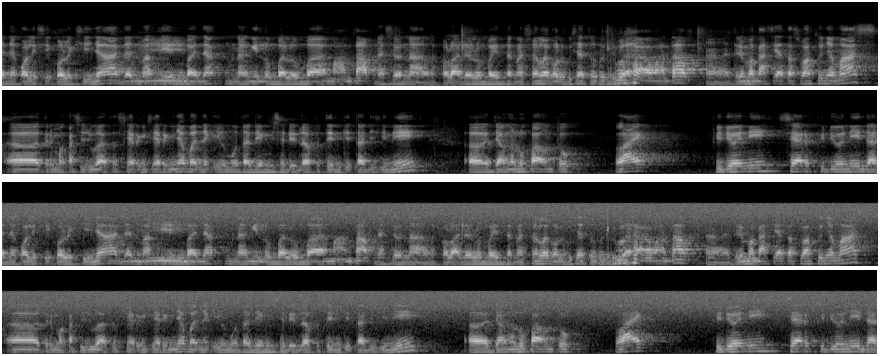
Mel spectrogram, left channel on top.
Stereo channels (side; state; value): right; noise; hiss, 2 dB below the sound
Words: koleksinya dan makin banyak menangin lomba-lomba nasional. Kalau ada lomba internasional, kalau bisa turun juga. Wah, mantap. Terima kasih atas waktunya Mas. Terima kasih juga atas sharing-sharingnya. Banyak ilmu tadi yang bisa didapetin kita di sini. Jangan lupa untuk like video ini, share video ini,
